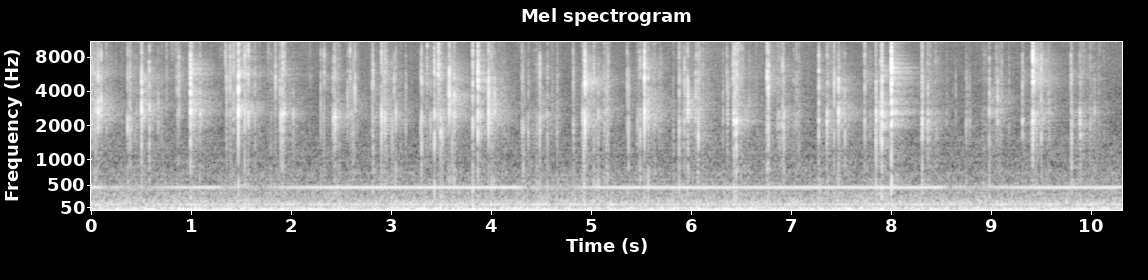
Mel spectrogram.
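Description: A solid blue bar soap held in the hands is scraped with long nails, sending shavings onto a pile. Rapid, bright scratching and crinkly clicks come in quick uneven bursts over a steady low hum and a faint constant tone near 450 Hz.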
